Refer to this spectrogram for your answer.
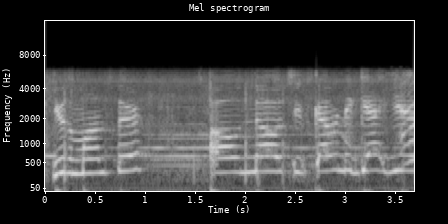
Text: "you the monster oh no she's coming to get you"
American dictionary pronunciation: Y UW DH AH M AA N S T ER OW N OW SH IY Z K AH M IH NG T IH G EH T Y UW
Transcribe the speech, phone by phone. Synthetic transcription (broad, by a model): Y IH DH AH M AA N S T ER OW N OW SH IY Z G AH IH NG T IH G EH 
